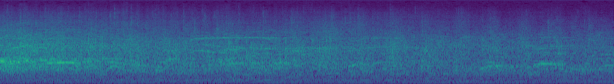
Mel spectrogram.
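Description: Congregation applauding, the applause slowly dying away, with faint voices underneath.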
